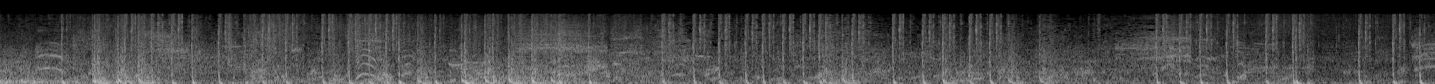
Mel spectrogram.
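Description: Rapid gunshots crack and echo.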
